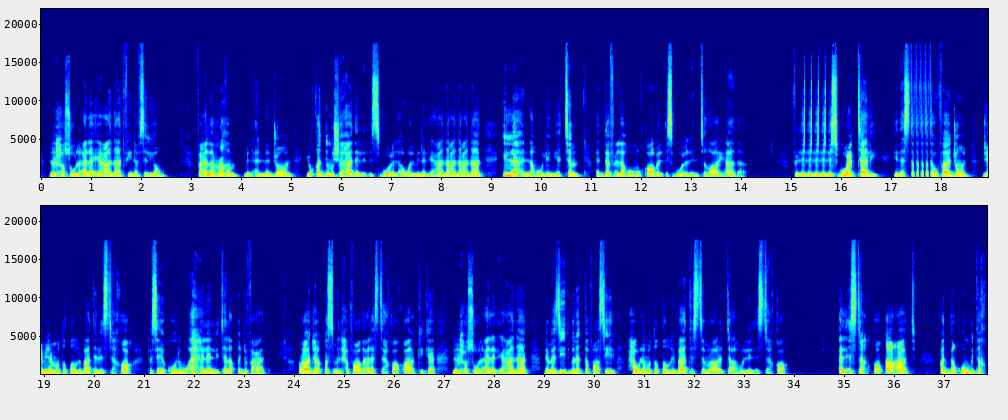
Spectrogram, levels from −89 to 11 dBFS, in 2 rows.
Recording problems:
audio stuttering; at 8 s, at 15 s and at 17 s

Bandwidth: 17.5 kHz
